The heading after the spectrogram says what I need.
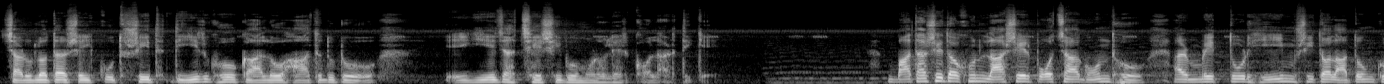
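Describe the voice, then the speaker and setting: Man narrating a ghost story. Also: on the low side. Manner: suspenseful, hushed at times. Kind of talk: dramatic horror narration.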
